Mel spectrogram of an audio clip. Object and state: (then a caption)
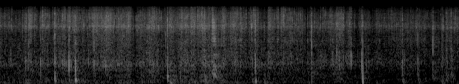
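Plastic bubble wrap. Fingers with red nails crumple a sheet of clear plastic bubble wrap, giving a steady, bright crinkling hiss. Sharp, irregular pops break through as individual bubbles burst.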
